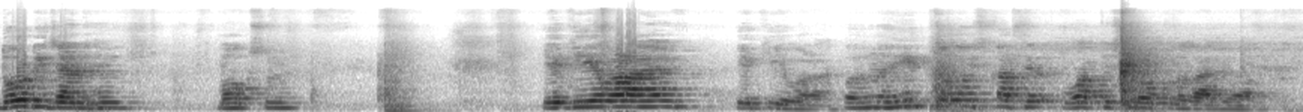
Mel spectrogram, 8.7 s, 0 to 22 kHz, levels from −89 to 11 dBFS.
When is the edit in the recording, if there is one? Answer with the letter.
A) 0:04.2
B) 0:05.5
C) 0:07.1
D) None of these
B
